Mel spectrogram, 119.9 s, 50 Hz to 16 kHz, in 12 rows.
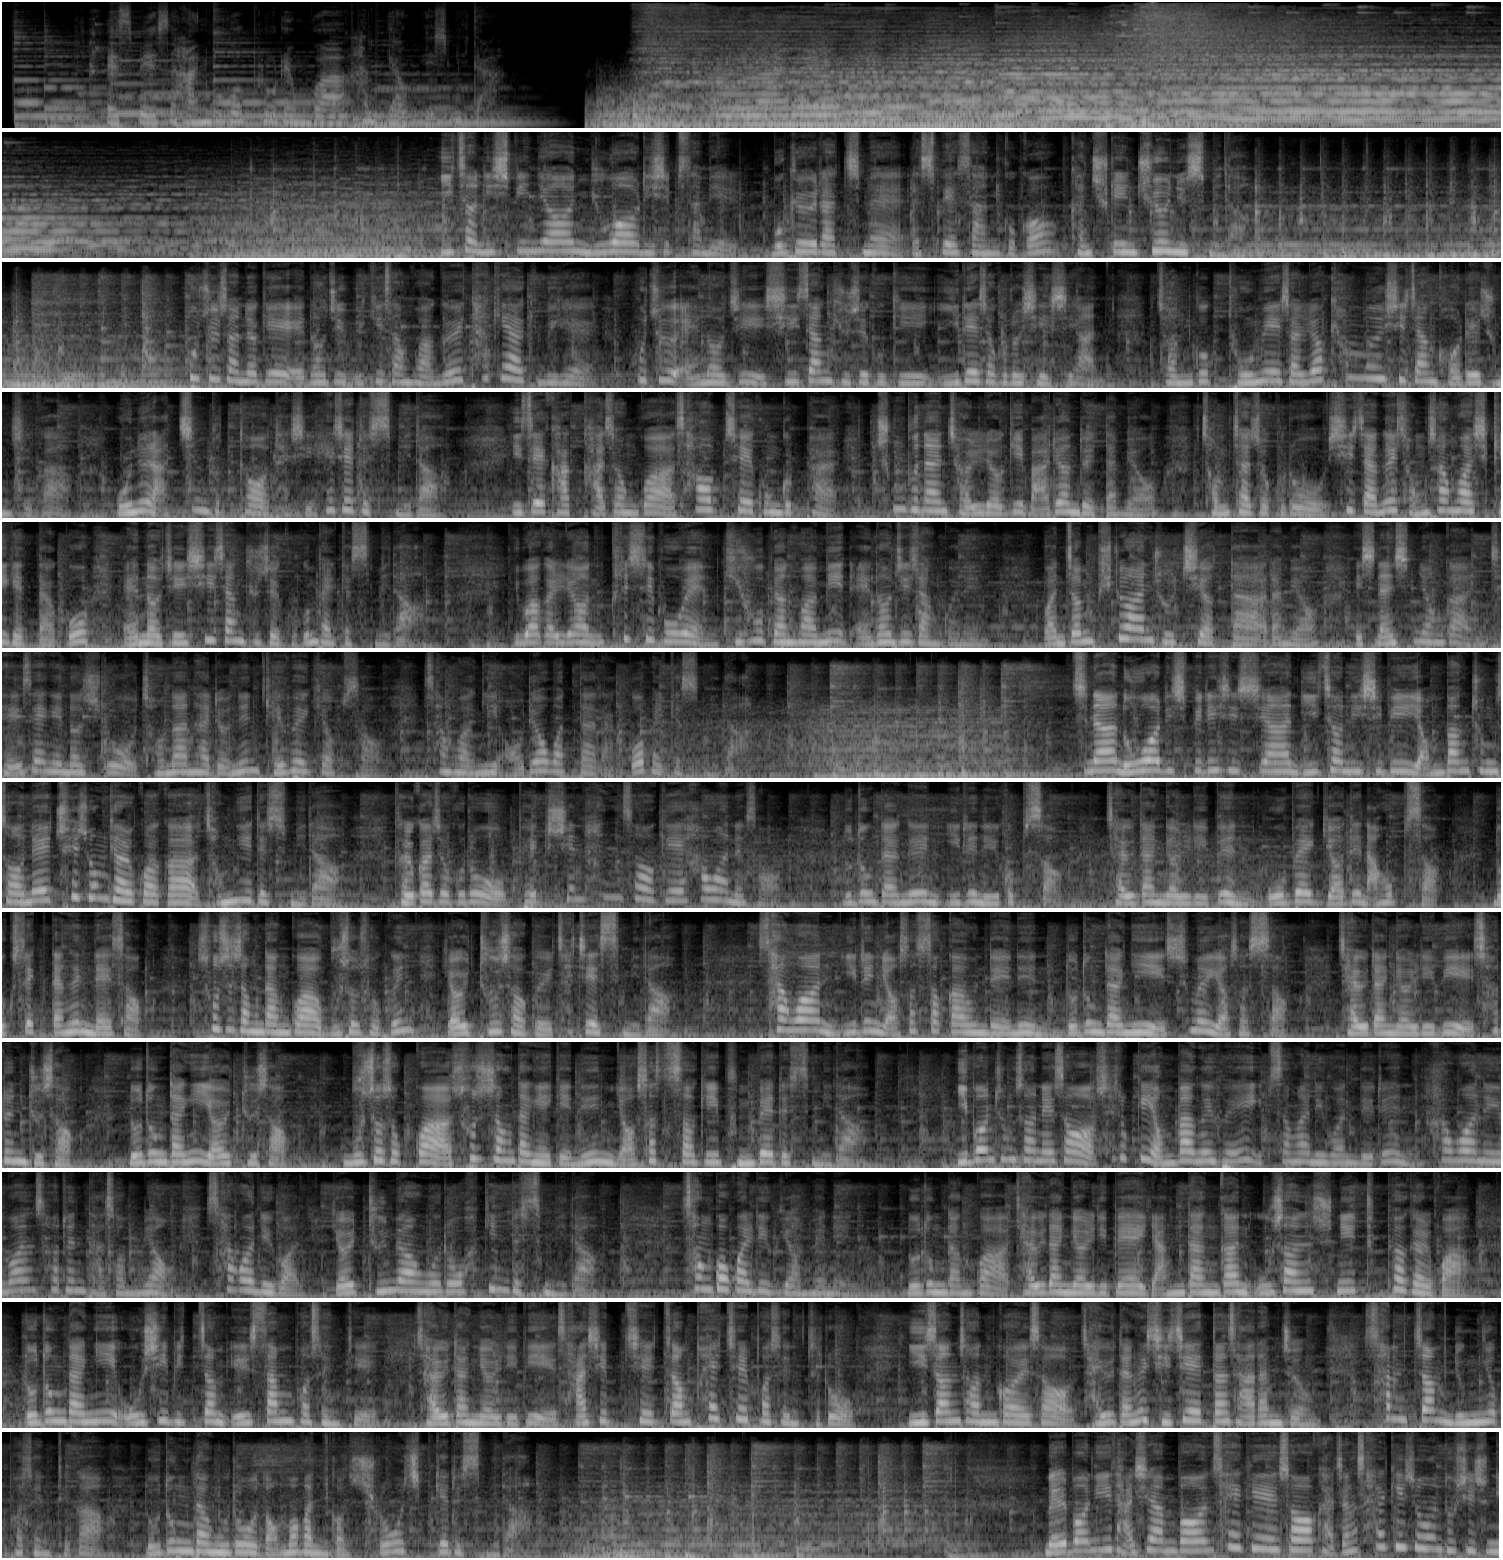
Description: SBS 한국어 아침 뉴스: 2022년 6월 23일 목요일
